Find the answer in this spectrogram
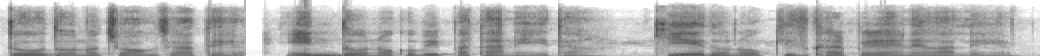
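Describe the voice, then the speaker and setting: A woman's voice: on the low side, normal speed, dark tone. A woman hosting her channel, retelling a fan fiction story in a chatty, explaining way.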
